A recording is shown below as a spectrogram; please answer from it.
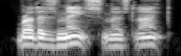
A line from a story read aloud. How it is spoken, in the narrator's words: Baylor said thickly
